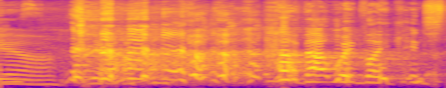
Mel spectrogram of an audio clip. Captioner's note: all laughing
